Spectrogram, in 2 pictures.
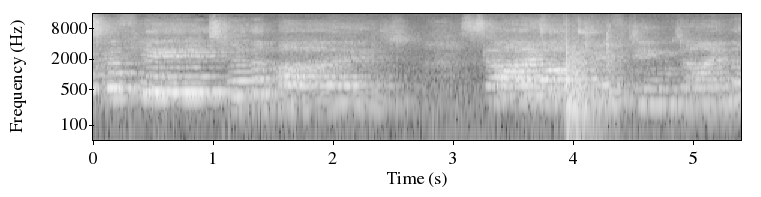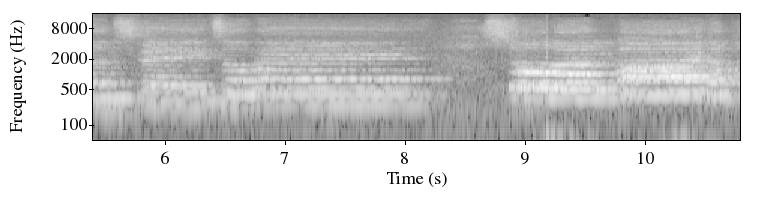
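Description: Mixed a cappella choir of sopranos, altos, tenors and bass singing a slow song in phrases, with brief breaths between them. A single low thump sounds about four seconds in.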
